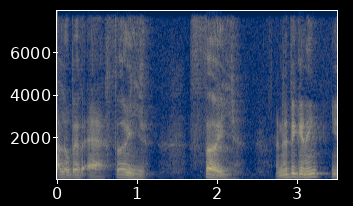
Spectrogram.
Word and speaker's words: feuille: sound great saying that, is just this y on the end, feuille, feuille. You hear, I push out a little bit of air, feuille, feuille.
